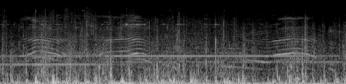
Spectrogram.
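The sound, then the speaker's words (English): A riderless horse gallops past in a quick, steady clip-clop of hooves, with a sustained tone and other sound running underneath. “his horse gallops on without him.”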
